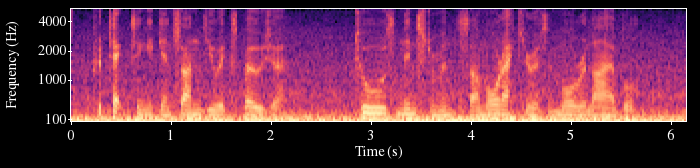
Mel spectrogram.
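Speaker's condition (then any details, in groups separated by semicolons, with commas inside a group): No condition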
